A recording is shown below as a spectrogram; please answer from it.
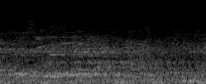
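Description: A horse whinnying once, for about a second, near the start.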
